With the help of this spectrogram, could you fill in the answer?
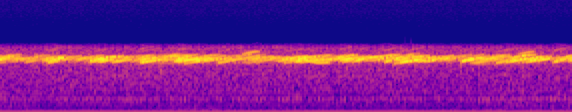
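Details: Frogs calling at night at Sheep Pond: a dense, unbroken chorus of high, shrill trilling that holds steady throughout, with a faint low hum in the background.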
